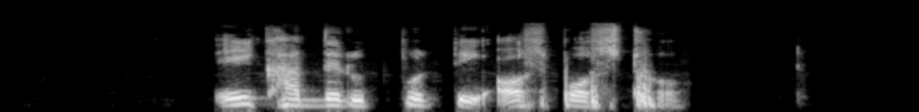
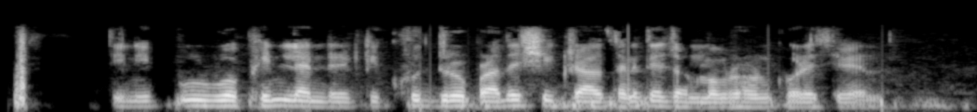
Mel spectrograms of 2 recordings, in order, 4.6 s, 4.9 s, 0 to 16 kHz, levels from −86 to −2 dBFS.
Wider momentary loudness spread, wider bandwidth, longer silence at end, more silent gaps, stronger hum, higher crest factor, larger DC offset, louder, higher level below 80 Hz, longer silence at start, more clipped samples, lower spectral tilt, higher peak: second, 5 LU vs 11 LU; first, 8.2 kHz vs 7.4 kHz; first, 1.2 s vs 0.2 s; neither; neither; about the same, 18 dB vs 16 dB; neither; about the same, -16 LUFS vs -18 LUFS; about the same, -56 dBFS vs -52 dBFS; first, 1.1 s vs 0.05 s; neither; about the same, -5.5 dB/octave vs -5 dB/octave; about the same, -2 dBFS vs -2 dBFS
